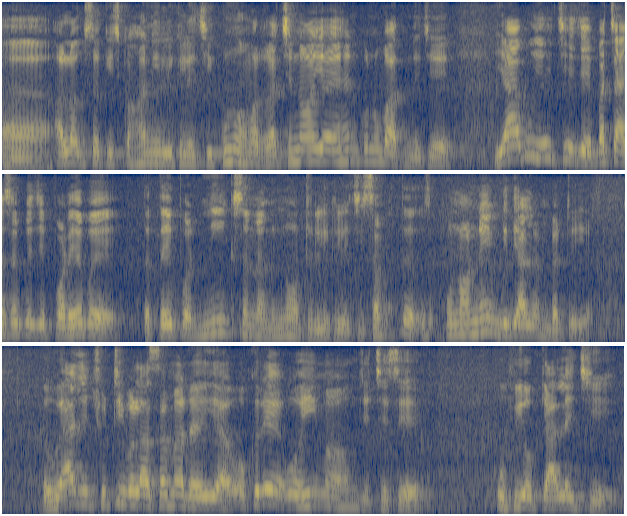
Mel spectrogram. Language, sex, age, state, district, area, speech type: Maithili, male, 45-60, Bihar, Saharsa, urban, spontaneous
